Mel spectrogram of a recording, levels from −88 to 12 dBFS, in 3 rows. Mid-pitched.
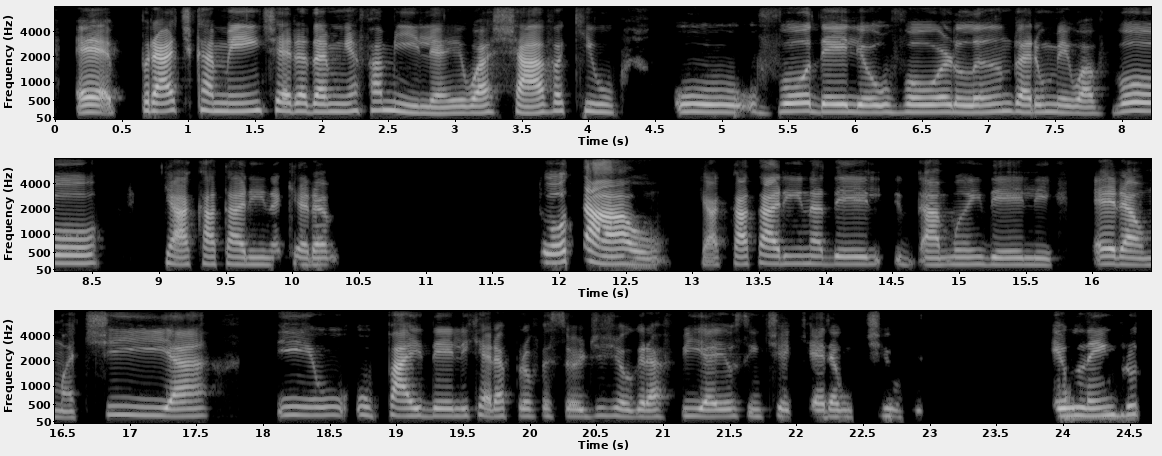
No: high, 200 Hz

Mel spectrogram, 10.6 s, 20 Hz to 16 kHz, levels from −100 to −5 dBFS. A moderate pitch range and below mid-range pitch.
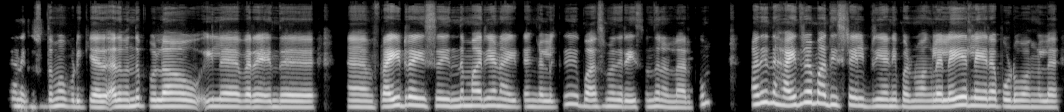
No: average, 3.0 semitones; high, 215 Hz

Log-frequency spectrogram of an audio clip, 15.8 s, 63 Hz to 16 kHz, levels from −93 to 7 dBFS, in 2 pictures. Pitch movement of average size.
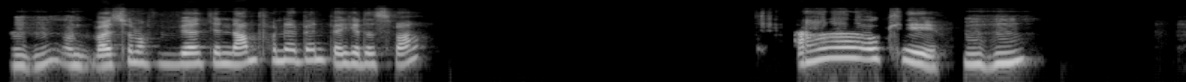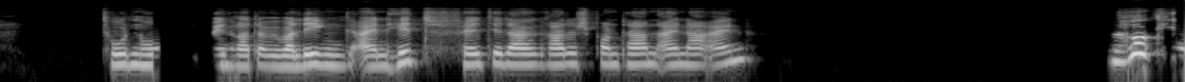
Yes: average, 3.6 semitones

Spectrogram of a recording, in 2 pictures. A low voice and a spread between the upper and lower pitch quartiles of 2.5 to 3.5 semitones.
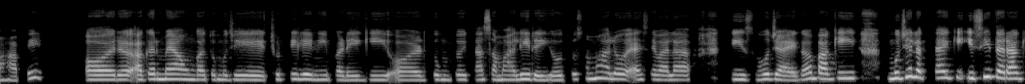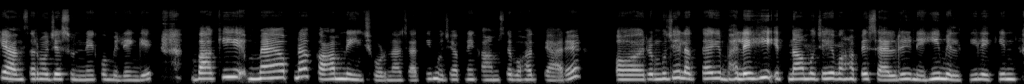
No: high, 235 Hz; average, 3.1 semitones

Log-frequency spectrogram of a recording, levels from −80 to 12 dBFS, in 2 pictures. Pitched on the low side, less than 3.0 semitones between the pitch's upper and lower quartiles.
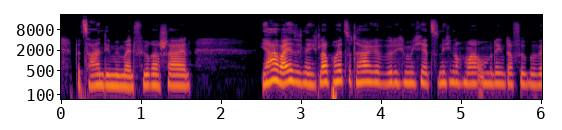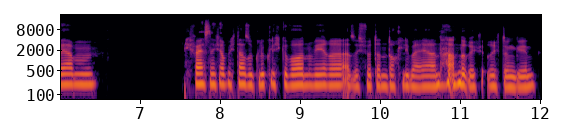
No: high, 200 Hz; narrow, 2.4 semitones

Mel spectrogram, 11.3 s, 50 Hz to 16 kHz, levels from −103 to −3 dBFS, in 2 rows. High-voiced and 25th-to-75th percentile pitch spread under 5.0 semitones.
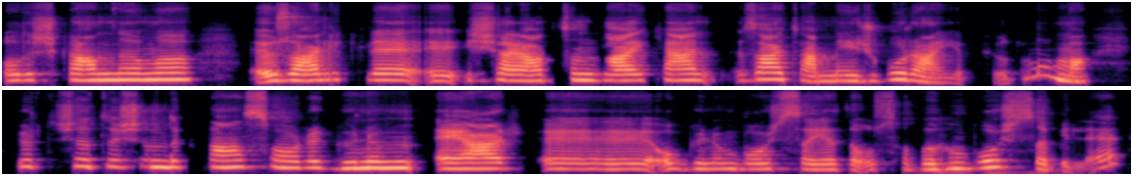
Yes: high, 235 Hz; average, 3.4 semitones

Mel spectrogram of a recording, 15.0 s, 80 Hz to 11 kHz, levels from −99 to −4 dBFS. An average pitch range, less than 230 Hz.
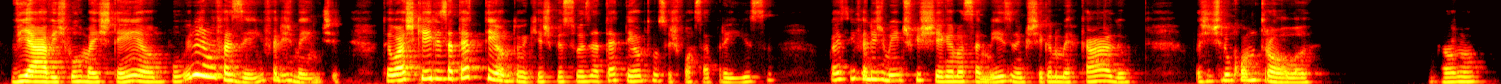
Yes: average, 4.3 semitones; high, 190 Hz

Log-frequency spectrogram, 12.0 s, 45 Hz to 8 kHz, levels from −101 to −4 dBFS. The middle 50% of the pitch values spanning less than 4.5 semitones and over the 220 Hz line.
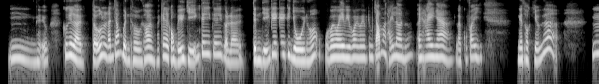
Yes: average, 4.0 semitones; high, 230 Hz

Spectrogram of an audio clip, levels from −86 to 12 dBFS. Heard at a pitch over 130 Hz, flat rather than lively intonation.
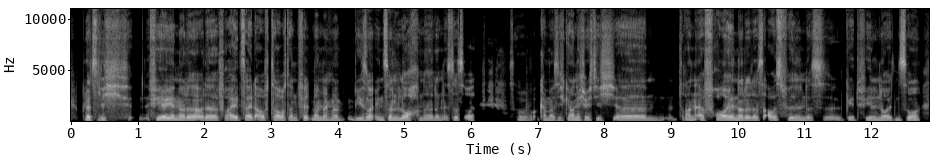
Yes: medium, 140 Hz; narrow, 1.8 semitones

